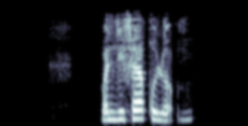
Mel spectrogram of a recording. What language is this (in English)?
Arabic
